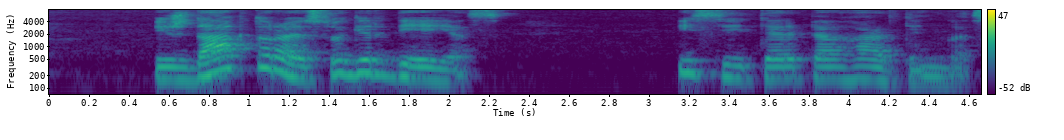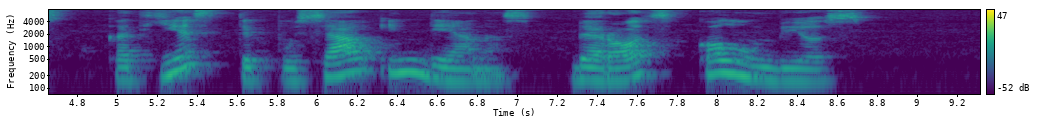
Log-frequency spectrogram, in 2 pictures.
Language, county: Lithuanian, Vilnius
